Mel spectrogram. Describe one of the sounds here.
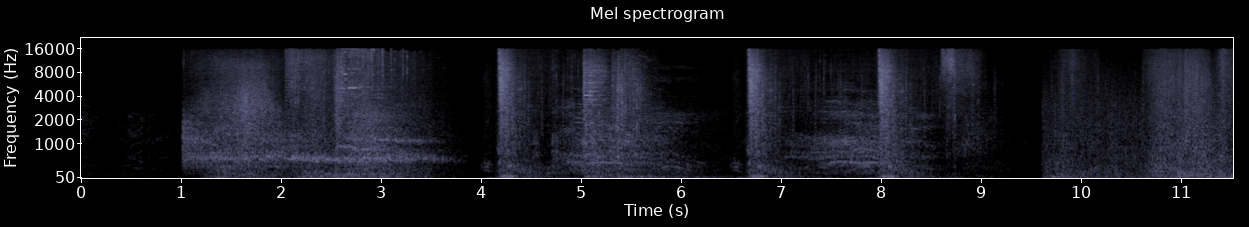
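Magical spell effects whoosh and shimmer.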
